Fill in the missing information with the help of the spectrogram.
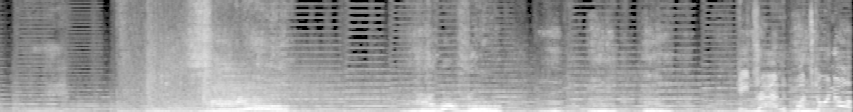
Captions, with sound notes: [Heatran roars] [growling] Heatran, what's going on?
